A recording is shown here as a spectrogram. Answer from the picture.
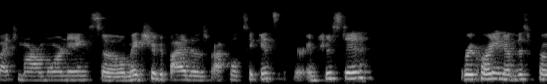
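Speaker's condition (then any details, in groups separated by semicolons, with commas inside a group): No condition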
